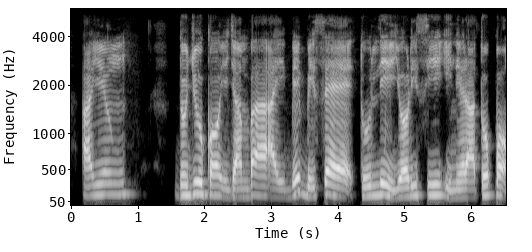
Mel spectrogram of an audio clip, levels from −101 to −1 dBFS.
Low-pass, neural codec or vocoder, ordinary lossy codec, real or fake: 5.4 kHz; none; none; real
